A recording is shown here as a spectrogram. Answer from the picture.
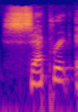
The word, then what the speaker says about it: separate: Now, an interesting fact that I came across, que topé con, was that on three separate occasions, cuidado con la pronunciación, no separate, bueno, separate es el verbo, and separate es como diríamos el adjetivo. So, separate, separate.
